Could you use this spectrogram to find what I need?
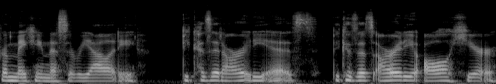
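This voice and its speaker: Speaking with a Canadian accent, a woman uses a fairly low, monotone voice with flat intonation and vocal fry at a moderate pace. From northern British Columbia, Canada. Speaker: podcast host. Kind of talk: solo podcast monologue. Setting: studio.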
